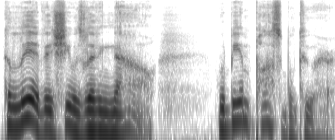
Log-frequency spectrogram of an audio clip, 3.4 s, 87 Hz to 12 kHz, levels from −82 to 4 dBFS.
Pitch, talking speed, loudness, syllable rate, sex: 125 Hz, 215 wpm, -16 LUFS, 6.1 syllables/s, male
